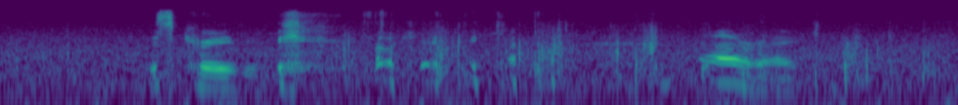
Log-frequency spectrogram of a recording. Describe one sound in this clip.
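A man speaks calmly at a short distance outdoors.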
